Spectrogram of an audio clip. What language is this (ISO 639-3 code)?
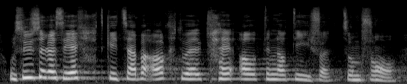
gsw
